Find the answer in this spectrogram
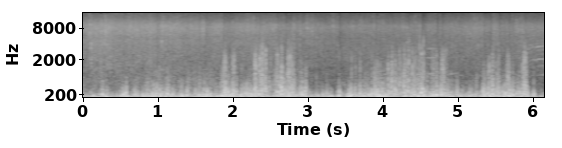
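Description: Wind buffeting the microphone: a loud, gusting low rumble throughout, with some lighter rustle on top.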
